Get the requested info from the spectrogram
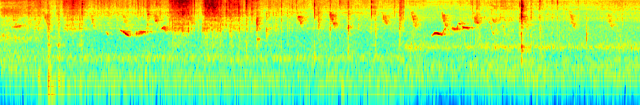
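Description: Small birds chirping in short, sliding calls in the background, over faint sizzling of the frying pan, with a couple of sharp clicks, likely a metal spoon against the pan, about a second in and near the end.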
